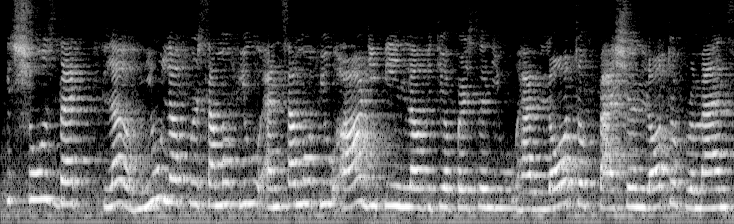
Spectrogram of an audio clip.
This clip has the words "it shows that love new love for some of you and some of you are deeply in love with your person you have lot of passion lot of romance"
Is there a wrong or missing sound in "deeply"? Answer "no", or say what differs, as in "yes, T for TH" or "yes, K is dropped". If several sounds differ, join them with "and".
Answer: yes, L is dropped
